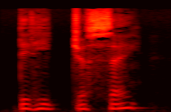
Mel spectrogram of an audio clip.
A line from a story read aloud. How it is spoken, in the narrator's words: asks Govinda in a quiet voice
